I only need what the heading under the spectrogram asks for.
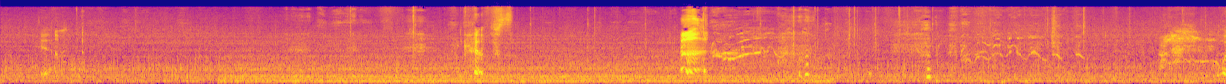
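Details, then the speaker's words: Someone's hiccups: a few abrupt, sharp hiccup sounds break through steady traffic noise and nearby talk; the person says they can't control them and asks if it's over. "So many hiccups. Is it over?"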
